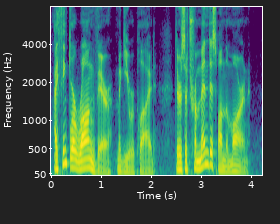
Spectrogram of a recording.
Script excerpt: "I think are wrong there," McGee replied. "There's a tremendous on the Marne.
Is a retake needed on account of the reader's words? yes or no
no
